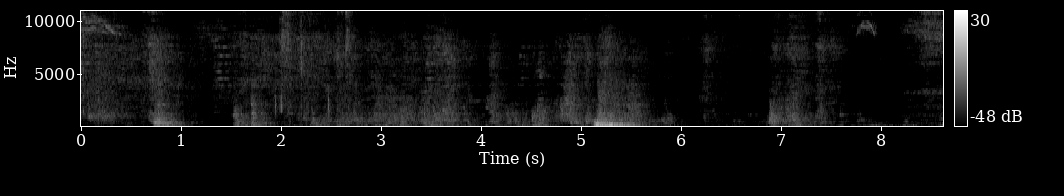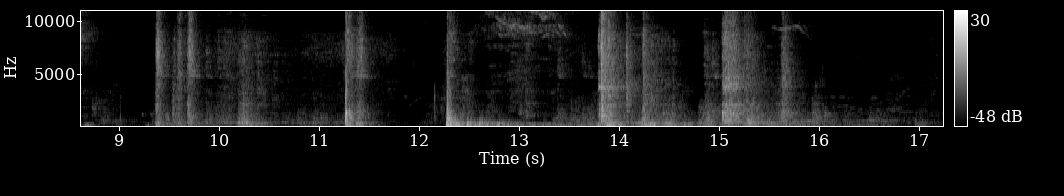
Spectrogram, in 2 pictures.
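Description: Candlepin bowling alley sounds: small wooden-lane balls landing and rolling, and pins being knocked down and clattering, as a string of sharp knocks and crashes that is busiest and loudest in the last few seconds.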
